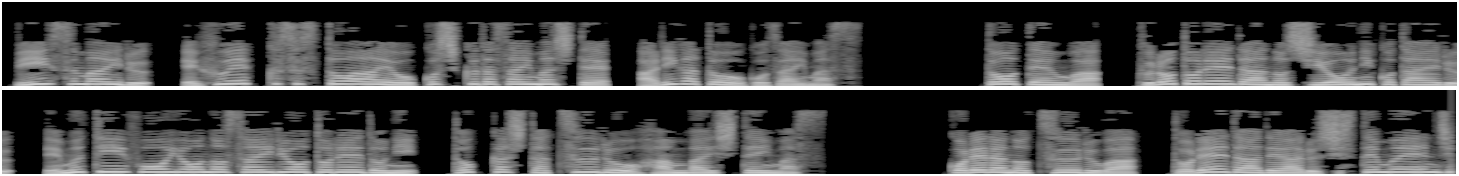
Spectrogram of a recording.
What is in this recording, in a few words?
store guide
